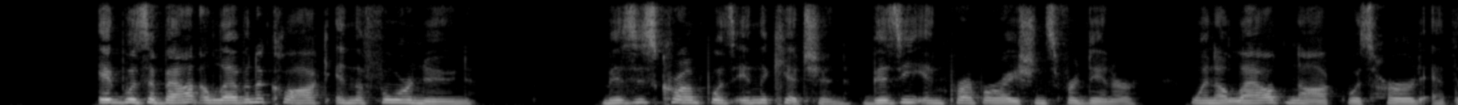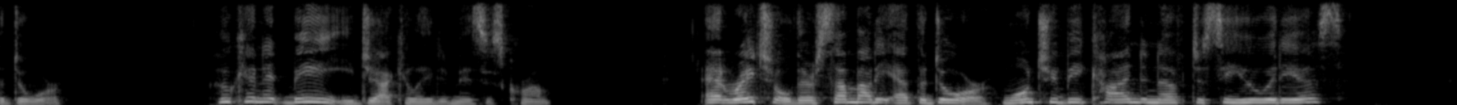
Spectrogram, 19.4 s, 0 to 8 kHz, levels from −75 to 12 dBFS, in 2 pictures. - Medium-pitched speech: No, high, 205 Hz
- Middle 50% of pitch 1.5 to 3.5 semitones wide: No, average, 4.6 semitones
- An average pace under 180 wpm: Yes, average, 160 wpm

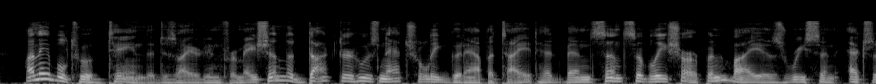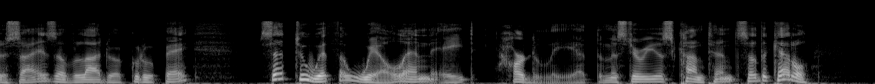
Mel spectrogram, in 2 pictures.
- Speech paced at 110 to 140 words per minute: Yes, slow, 135 wpm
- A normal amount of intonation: No, wide, 6.5 semitones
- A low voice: Yes, low, 105 Hz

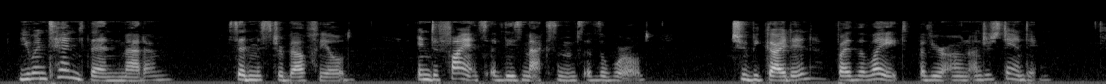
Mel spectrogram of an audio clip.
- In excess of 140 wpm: No, slow, 135 wpm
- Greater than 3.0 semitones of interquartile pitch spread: No, average, 2.7 semitones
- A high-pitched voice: Yes, high, 195 Hz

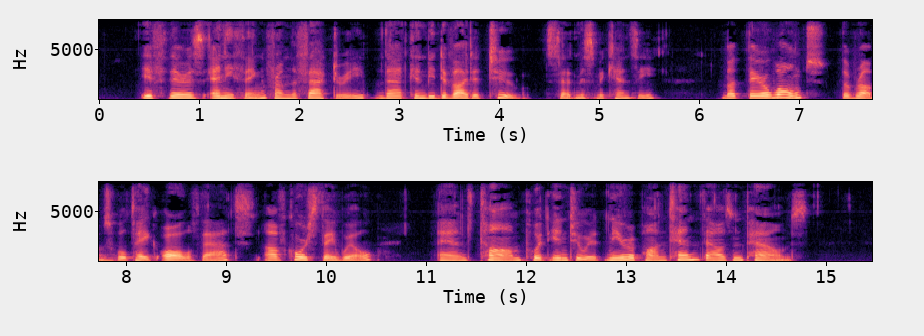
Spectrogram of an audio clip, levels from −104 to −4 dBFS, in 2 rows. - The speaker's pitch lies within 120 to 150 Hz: No, high, 190 Hz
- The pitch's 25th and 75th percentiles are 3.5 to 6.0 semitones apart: Yes, average, 4.2 semitones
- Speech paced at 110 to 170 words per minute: Yes, average, 145 wpm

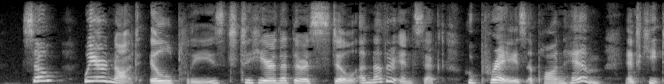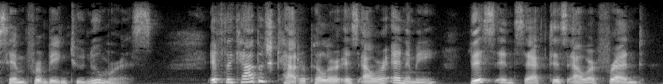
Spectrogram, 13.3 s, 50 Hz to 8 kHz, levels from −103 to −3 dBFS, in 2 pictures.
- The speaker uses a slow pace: No, average, 165 wpm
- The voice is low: No, high, 190 Hz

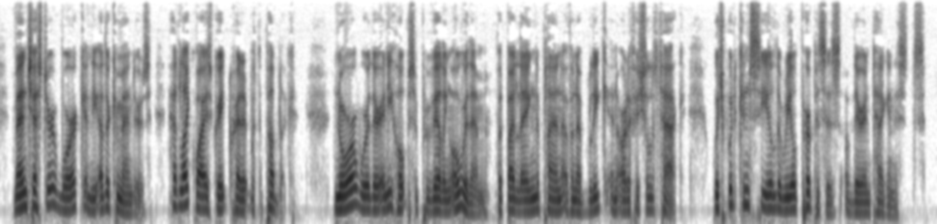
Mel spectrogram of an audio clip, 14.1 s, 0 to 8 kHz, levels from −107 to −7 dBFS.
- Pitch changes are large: No, average, 3.6 semitones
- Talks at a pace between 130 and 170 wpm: No, average, 180 wpm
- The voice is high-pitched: No, low, 125 Hz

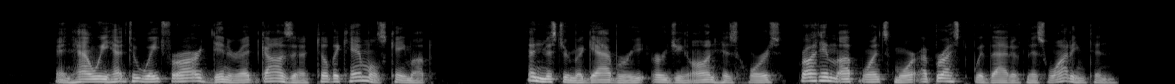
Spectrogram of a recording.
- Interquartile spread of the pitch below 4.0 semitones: No, wide, 5.5 semitones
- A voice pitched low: Yes, low, 110 Hz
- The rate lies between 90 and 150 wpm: No, average, 175 wpm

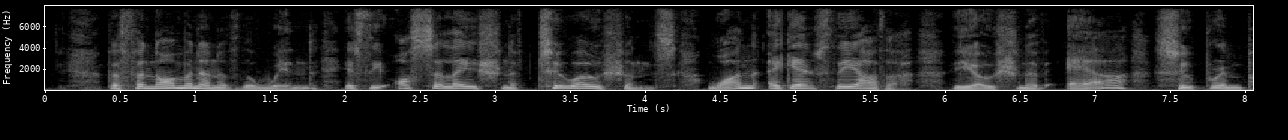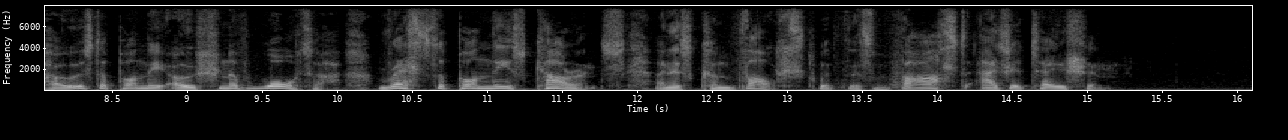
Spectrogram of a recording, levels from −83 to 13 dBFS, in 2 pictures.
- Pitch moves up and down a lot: Yes, wide, 5.8 semitones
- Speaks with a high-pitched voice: No, medium, 145 Hz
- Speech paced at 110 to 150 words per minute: Yes, slow, 135 wpm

